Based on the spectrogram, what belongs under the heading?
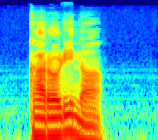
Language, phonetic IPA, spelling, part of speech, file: Polish, [ˌkarɔˈlʲĩna], Karolina, proper noun, Pl-Karolina.ogg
